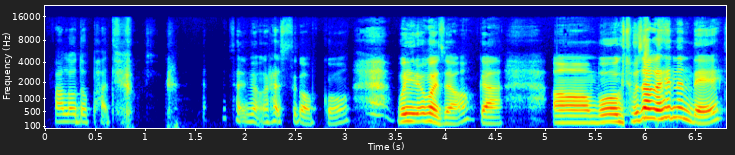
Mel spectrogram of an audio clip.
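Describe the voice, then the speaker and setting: A woman in her forties teaching in a studio, reading passages slowly and clearly, then explaining in quick asides. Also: mid-range voice, dry recording. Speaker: English teacher. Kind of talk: lecture on a novel, reading lines aloud and explaining. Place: studio with a virtual backdrop. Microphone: lapel mic.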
